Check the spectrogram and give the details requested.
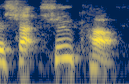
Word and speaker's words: shakshuka: They've got like a shakshuka.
